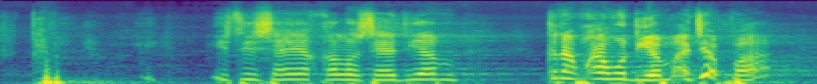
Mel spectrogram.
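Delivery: high, whiny nagging wife voice; mock nagging wife. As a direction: needle the husband for staying silent. Wife voiced complaining to husband.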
